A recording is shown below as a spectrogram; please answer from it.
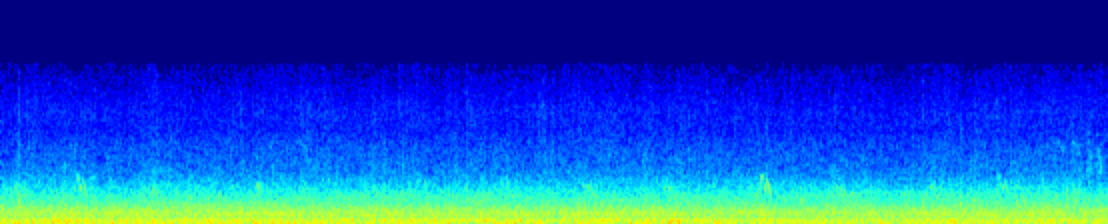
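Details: Spring beehive with honeybees flying in and out, taped on a Canon EOS R: continuous deep buzzing with an even texture and no pauses, plus scattered thin bird notes high above the hum.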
